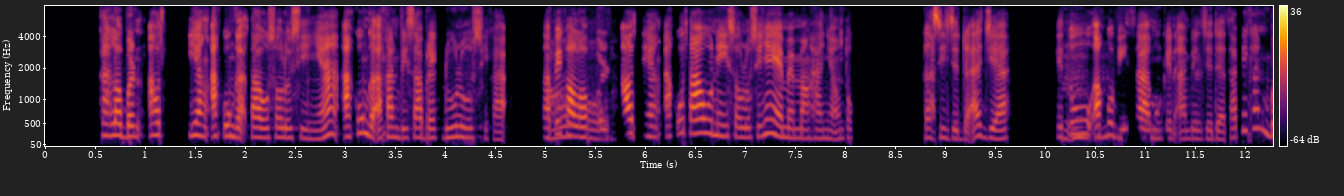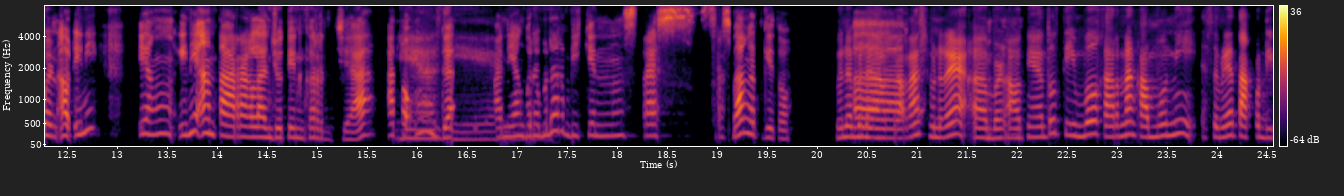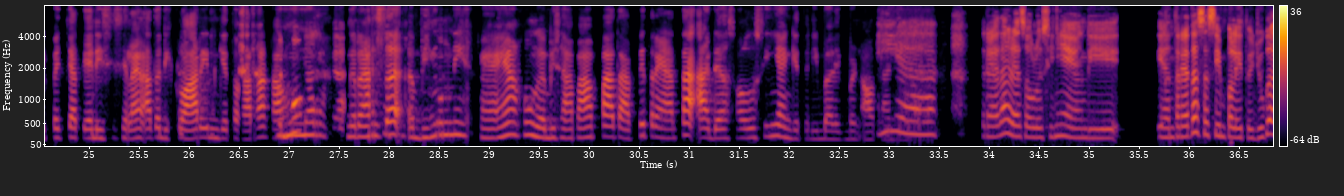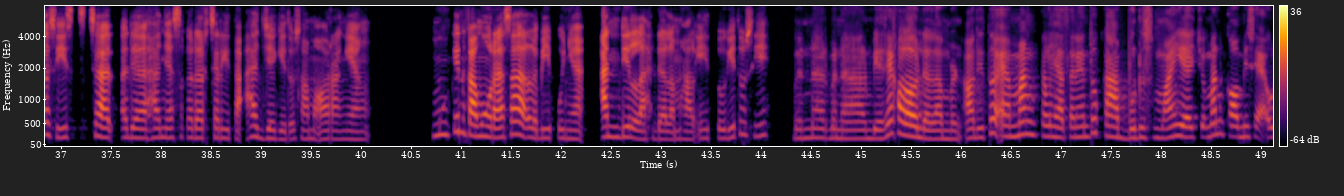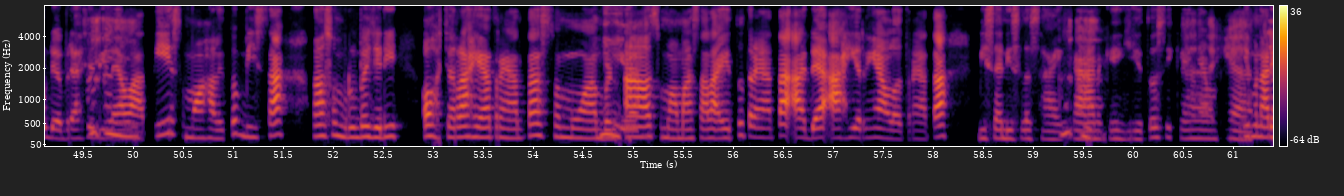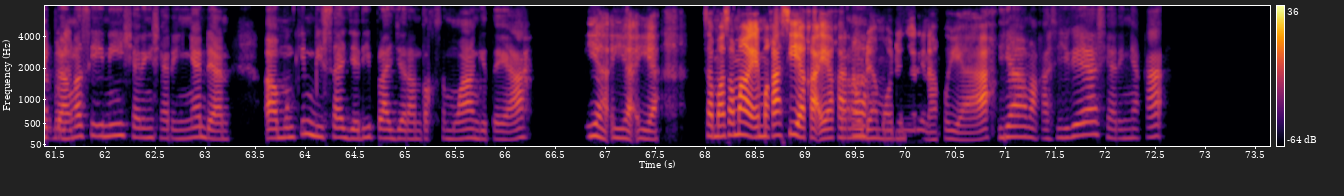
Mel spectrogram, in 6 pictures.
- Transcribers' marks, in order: in English: "burnout"; in English: "break"; in English: "burnout"; in English: "burnout"; other background noise; in English: "burnout-nya"; chuckle; chuckle; in English: "burnout"; in English: "burnout"; in English: "burnout"; in English: "sharing-sharing-nya"; in English: "sharing-nya"
- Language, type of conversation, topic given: Indonesian, podcast, Pernahkah kamu mengalami kelelahan kerja berlebihan, dan bagaimana cara mengatasinya?
- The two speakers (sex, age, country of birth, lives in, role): female, 25-29, Indonesia, Indonesia, host; female, 30-34, Indonesia, Indonesia, guest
